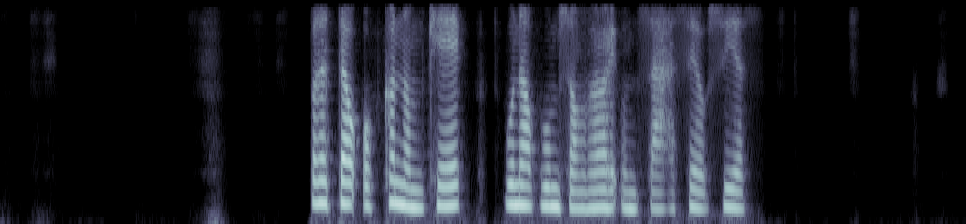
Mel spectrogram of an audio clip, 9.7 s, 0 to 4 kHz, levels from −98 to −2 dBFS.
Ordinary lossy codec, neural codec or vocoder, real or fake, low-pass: none; codec, 16 kHz, 0.2 kbps, FocalCodec; fake; 3.6 kHz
